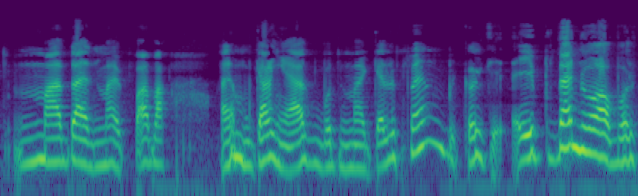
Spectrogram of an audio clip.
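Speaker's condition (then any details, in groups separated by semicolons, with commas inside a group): Cerebral palsy; cerebral palsy since birth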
